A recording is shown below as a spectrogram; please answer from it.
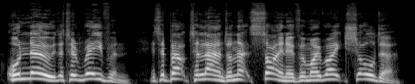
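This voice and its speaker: A man's voice: high voice, animated, a little fast, fairly bright tone, no room sound, studio quality, pitched above the performer's own voice. A man voicing a smug, theatrical young male mystic in a storybook, declaiming with pompous emphasis. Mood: smug, grand. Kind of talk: audiobook character dialogue.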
